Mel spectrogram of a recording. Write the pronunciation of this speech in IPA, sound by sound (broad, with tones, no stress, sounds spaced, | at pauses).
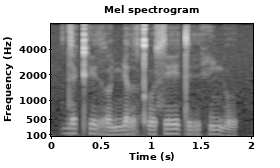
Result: d ɛ˦˨ kʰ ɪ˦˨ r ɔ˨ ɲ a˨ r kʼ o˨ s eː˦ t ɪ˨ r h ĩ˦ ɲ o˨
